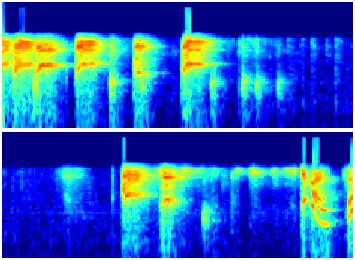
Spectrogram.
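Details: Female Sealyham Terrier giving a rapid string of loud, ringing barks, then softer yips that trail off into a two-second silence, before another run of barking ends in a sliding, whine-like note.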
